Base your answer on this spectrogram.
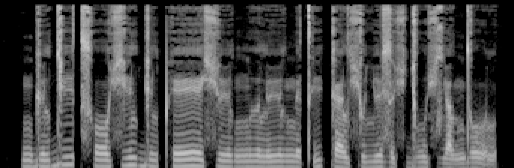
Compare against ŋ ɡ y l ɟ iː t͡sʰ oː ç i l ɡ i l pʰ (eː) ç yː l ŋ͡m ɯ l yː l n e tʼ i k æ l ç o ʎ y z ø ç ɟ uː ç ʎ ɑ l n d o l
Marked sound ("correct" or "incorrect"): correct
